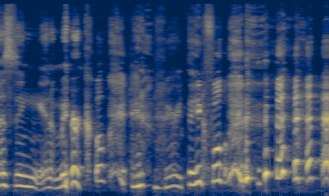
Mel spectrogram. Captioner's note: laughs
